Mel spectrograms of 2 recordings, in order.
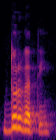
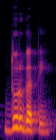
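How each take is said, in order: The two takes are said the same way.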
